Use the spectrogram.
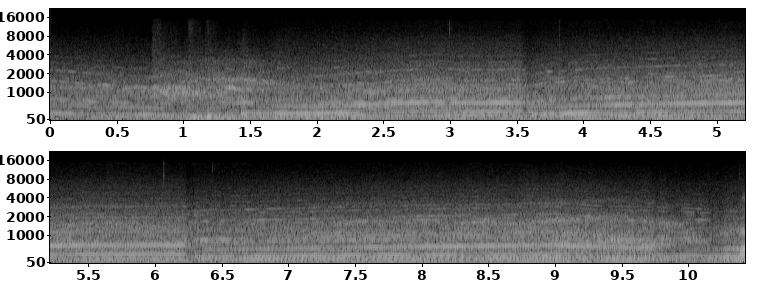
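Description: Car tires slip and slide in a Gran Turismo Sport race at a nostalgic car festival, with a steady engine drone and shifting pitch running almost the whole time.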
